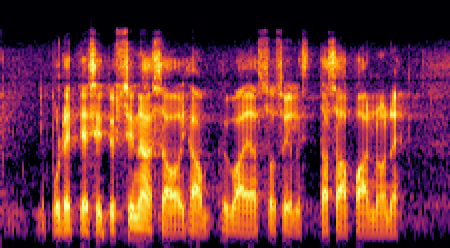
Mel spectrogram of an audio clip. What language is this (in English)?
Finnish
